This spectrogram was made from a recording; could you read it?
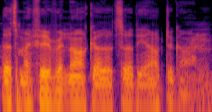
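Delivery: very quiet, soft, hushed voice. Retelling what Chuck said about a brawl: imitating Chuck's soft-spoken voice. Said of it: "he kinda talks like, like this, a little soft-spoken".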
